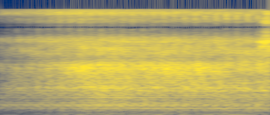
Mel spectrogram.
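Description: Whiteboard marker dragged across the board in one long continuous stroke, a steady scraping hiss that builds over the first half-second and then holds.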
